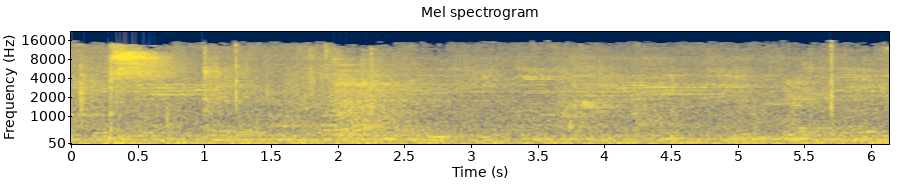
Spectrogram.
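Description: Room ambience of murmuring voices and background music over a steady low hum, with a few sharp clicks.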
